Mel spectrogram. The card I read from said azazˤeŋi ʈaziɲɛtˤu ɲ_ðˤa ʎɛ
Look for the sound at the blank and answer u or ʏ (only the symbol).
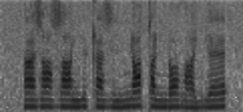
ʏ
